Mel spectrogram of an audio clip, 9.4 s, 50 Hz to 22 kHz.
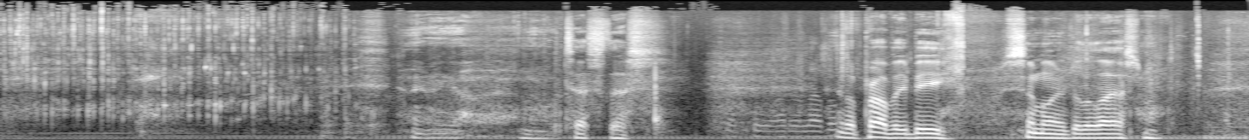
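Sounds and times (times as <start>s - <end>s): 
water pouring from a barrel with splashing and gurgling: 0.0s - 2.7s
low hum: 0.0s - 9.3s
speech: 3.1s - 5.0s, 6.2s - 8.8s.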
